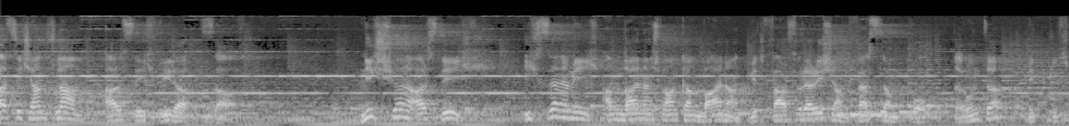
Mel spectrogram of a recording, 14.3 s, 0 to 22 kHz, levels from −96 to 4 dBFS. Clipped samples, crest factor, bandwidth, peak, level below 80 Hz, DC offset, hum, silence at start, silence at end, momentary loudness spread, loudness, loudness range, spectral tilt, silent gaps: under 0.1%; 16 dB; 14 kHz; -2 dBFS; -38 dBFS; 0.7%; none; 0 s; 0 s; 6 LU; -18 LUFS; 2 LU; -4.5 dB/octave; none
